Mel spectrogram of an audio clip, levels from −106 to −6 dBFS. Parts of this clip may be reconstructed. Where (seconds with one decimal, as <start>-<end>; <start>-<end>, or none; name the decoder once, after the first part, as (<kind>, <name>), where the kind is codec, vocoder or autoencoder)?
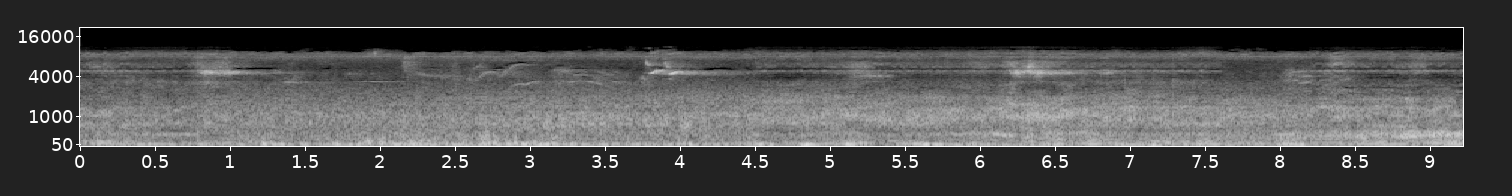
0.0-1.0 (codec, SNAC); 4.5-7.6; 8.2-9.2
